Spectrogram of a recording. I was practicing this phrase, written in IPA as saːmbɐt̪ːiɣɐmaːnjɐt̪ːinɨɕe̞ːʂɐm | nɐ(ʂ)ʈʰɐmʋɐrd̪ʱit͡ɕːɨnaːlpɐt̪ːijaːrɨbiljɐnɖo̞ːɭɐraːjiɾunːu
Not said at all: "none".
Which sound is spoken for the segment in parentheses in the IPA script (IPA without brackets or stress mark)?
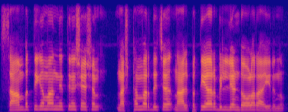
ʂ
